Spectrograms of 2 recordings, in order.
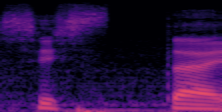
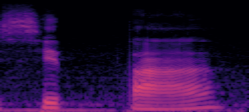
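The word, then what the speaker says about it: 씻다: terus ada Sitta nah ini bacanya bukan ee Sista ya tapi Sitta Sita yaitu bisa membasuh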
